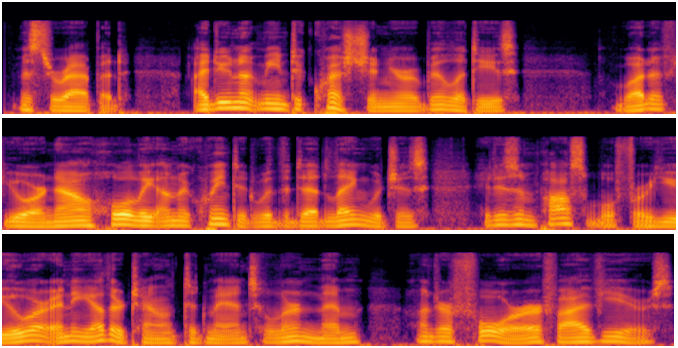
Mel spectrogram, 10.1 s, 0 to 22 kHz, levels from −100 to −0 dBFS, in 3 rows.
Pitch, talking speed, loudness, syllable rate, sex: 115 Hz, 230 wpm, -20 LUFS, 6.8 syllables/s, male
